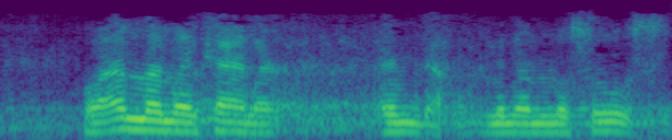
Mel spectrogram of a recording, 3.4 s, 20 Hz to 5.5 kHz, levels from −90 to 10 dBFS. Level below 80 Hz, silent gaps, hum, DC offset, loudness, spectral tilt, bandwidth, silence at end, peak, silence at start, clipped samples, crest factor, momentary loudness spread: -52 dBFS; none; none; under 0.1%; -19 LUFS; -12 dB/octave; 4.3 kHz; 0 s; -4 dBFS; 0 s; under 0.1%; 16 dB; 11 LU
